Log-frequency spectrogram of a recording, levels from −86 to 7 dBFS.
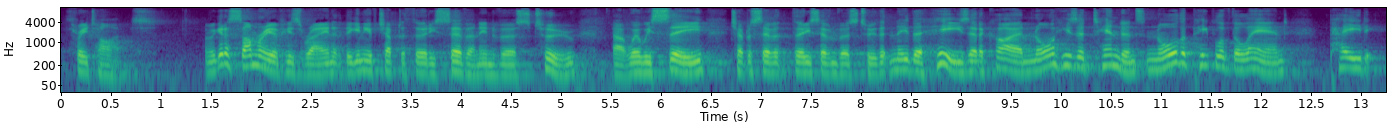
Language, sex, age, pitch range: English, male, 30-49, 115-155 Hz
